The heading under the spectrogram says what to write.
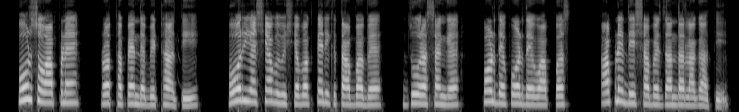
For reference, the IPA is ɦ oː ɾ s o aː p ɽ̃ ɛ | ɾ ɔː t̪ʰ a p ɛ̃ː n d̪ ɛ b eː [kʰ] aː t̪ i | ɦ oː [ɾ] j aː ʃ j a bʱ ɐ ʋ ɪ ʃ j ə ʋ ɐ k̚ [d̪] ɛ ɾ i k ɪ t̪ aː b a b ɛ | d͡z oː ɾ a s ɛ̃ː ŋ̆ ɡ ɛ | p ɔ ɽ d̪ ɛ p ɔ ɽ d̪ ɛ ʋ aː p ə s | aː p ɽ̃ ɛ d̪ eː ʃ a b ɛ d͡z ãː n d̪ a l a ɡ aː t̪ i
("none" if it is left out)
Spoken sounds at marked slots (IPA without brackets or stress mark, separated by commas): ʈʰ, ɾ, t̪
